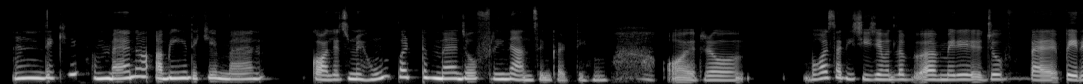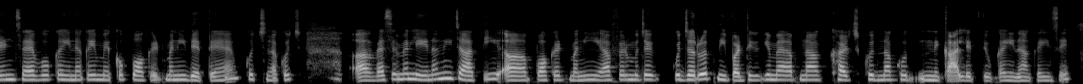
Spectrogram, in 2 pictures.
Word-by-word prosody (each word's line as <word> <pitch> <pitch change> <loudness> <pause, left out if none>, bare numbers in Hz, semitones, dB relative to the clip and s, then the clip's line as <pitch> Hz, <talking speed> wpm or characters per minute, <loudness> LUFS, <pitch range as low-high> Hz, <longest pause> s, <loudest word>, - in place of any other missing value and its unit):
उम, 290 +1 +7
देखिए 300 +11 0 0.2
मैं 275 +1 +7
ना 360 +2 +3
अभी 285 +2 +7
देखिए 295 +1 +1
मैं 255 0 +2 0.5
कॉलेज 220 +3 0
में 245 -1 +5
हूँ 225 +6 +2 0.2
बट 325 -1 0
मैं 275 -3 +7
जो 270 +1 +3
फ़्रीलांसिंग 240 - 0
करती 95 -1 -8
हूँ 200 0 -5 0.6
और 195 - -3 0.6
बहुत 275 +3 -1
सारी 290 -6 -1
चीज़ें 230 -3 -2
मतलब 220 0 -3 0.3
मेरे 220 +1 0
जो 230 0 +1 0.3
पे 100 +1 0
पेरेंट्स 220 +1 +1
हैं 210 0 +2
वो 215 +1 -3
कहीं 220 -1 -3
न 210 - -3
कहीं 220 0 -3
मेरे 215 -1 -4
को 220 - -4
पॉकेट 210 -2 -4
मनी 215 0 -1
देते 185 -3 -2
हैं 280 +8 -4
कुछ 230 -2 -7
ना - - -4
कुछ। 220 +1 -8 0.5
अ, 180 +2 +2
वैसे 205 +4 -2
मैं 245 +1 -1
लेना 225 -1 0
नहीं 275 +2 +2
चाहती 220 -1 -2
अ, 195 - +1 0.3
पॉकेट 205 0 -3
मनी 195 +3 -3
या 200 +1 -1
फिर 215 +1 -6
मुझे 220 +1 -1 0.2
कुछ 225 - -1
ज़रूरत 225 +4 +3
नहीं 220 -2 -1
पड़ती 185 +1 -1
क्योंकि 205 +3 -4
मैं 215 - 0
अपना 210 0 -2
खर्च 210 -2 -1
खुद 225 -2 -1
ना 210 +1 -2
खुद 215 - -4
निकाल 195 -2 0
लेती 180 -1 -7
हूँ 170 - -10
कहीं 180 0 -5
न 175 +2 -3
कहीं 180 +1 -6
से। 235 +7 -7
220 Hz, 190 wpm, -23 LUFS, 205-255 Hz, 0.6 s, उम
